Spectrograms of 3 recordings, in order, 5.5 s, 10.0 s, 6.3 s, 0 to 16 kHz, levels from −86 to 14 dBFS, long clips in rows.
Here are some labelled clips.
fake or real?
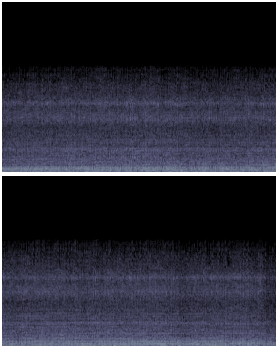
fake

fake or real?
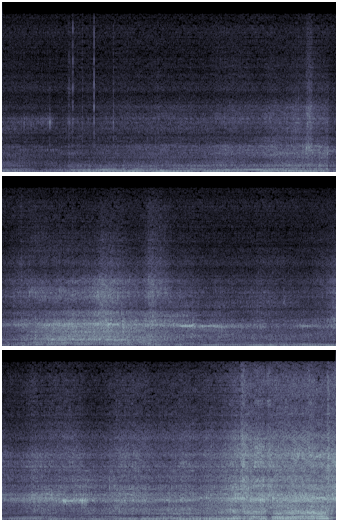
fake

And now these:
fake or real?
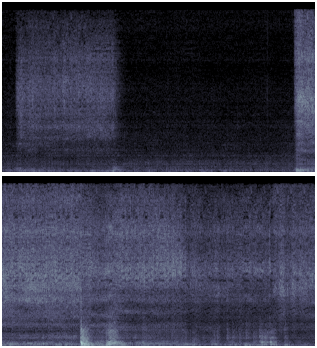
fake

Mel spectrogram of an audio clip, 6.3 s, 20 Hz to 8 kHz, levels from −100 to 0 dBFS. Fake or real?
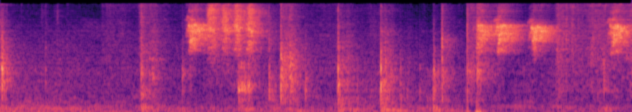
fake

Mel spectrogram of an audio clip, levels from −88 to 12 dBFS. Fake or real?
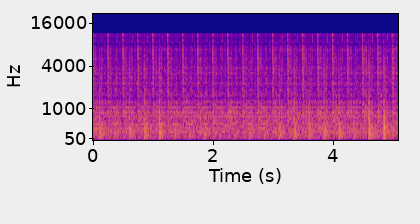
real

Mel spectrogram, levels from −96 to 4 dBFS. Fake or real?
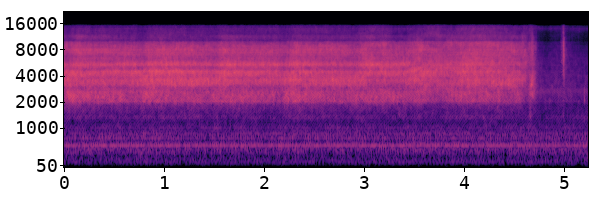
fake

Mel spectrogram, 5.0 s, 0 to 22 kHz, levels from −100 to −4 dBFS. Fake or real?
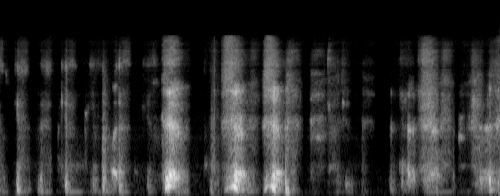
fake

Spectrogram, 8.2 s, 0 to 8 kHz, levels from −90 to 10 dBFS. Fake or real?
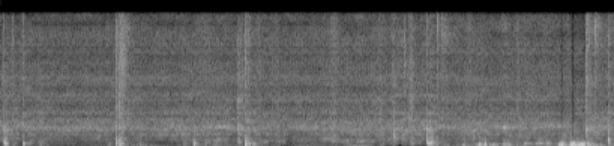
fake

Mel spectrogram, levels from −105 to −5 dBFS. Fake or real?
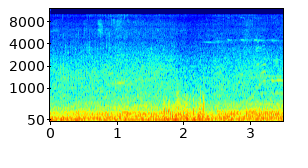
real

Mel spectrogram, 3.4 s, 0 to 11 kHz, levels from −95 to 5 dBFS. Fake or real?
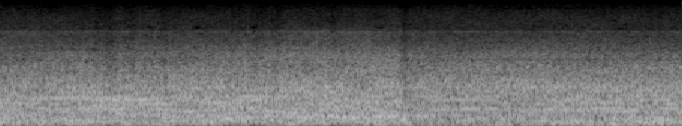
fake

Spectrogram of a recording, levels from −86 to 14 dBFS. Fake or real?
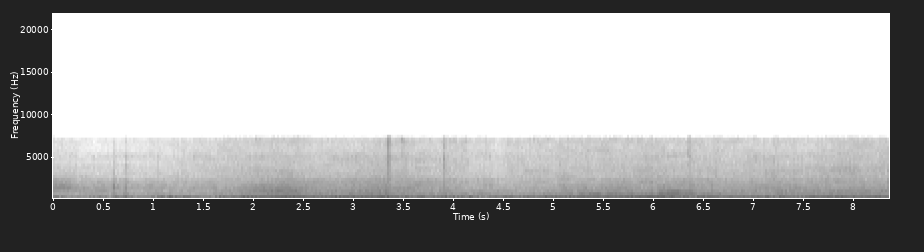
fake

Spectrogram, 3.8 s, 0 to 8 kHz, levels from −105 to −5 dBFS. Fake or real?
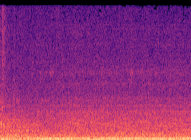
real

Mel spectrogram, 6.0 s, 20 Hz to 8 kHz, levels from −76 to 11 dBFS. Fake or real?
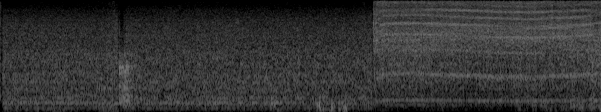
fake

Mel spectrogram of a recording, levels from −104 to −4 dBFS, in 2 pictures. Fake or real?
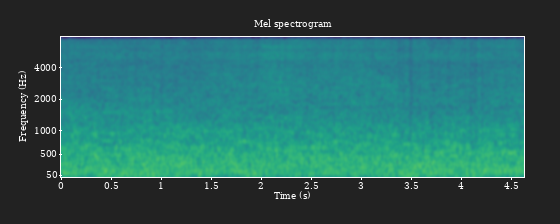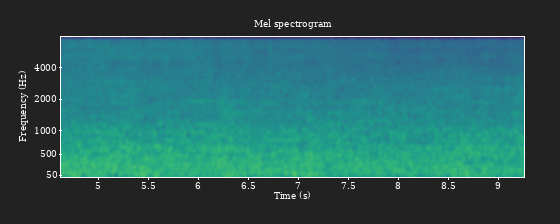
fake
